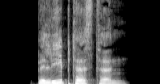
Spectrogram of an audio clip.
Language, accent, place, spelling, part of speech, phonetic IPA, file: German, Germany, Berlin, beliebtesten, adjective, [bəˈliːptəstn̩], De-beliebtesten.ogg
- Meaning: 1. superlative degree of beliebt 2. inflection of beliebt: strong genitive masculine/neuter singular superlative degree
